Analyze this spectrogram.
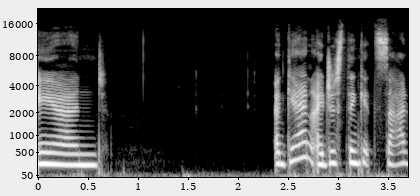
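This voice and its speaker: A woman's fairly high, animated voice on a very clean recording with a silent background. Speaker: podcast host. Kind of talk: casual solo podcast chat. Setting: home, cozy with pillows.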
